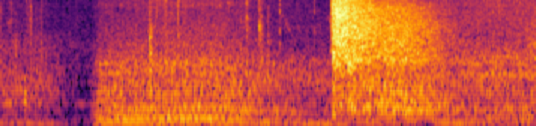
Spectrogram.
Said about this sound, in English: The car swerves dangerously as the fight continues.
